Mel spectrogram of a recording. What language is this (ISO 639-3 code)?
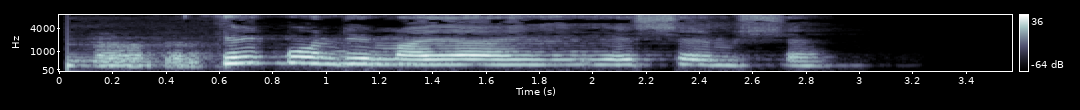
rof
